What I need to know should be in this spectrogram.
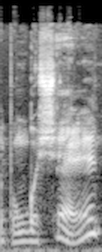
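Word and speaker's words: mongosh: 리라고 하는 것 있습니다 몽고 SH고 이야기했는데 몽고 쉘 뭐 이렇게 발음하시면 될 것 같습니다 그래서 요거를 이렇게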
